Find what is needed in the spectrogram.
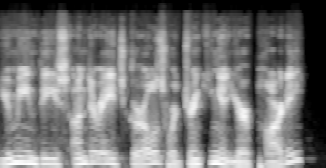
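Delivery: ordinary delivery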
